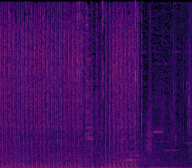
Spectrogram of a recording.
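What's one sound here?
Machine guns fire in rapid, loud bursts.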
